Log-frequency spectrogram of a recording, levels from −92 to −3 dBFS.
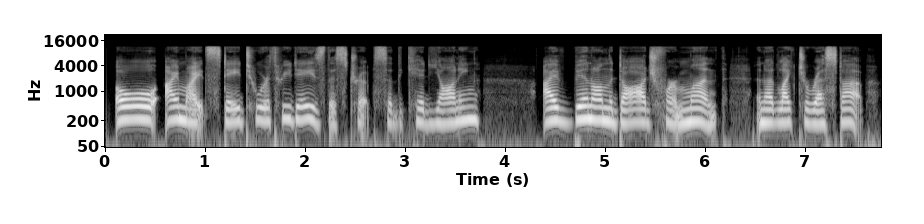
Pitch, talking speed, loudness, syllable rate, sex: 190 Hz, 215 wpm, -17 LUFS, 4.8 syllables/s, female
